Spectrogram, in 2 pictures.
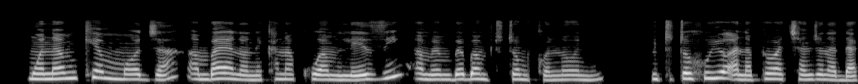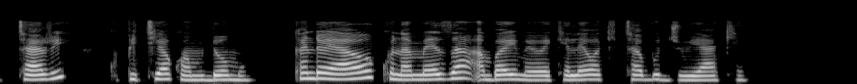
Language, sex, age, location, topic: Swahili, female, 25-35, Kisii, health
